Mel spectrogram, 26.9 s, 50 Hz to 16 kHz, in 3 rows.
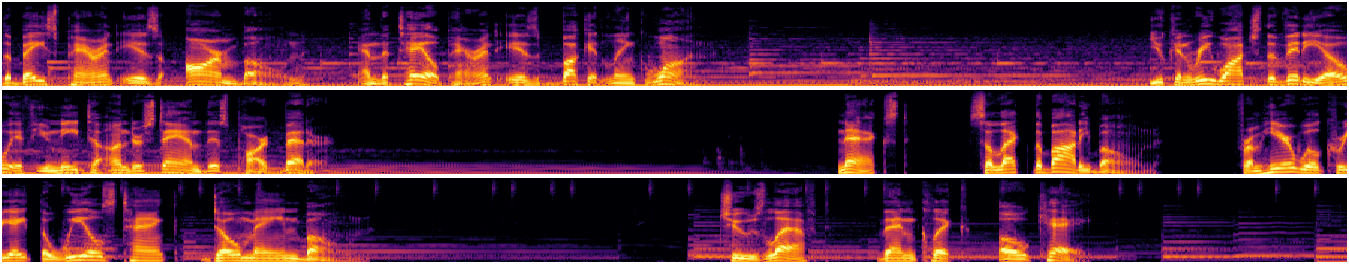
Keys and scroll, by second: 6.3 g, 7.2 Escape, 15.4 g, 16.7 Escape.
